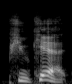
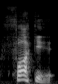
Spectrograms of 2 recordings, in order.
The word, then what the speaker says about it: Phuket: I was talking about the Thai city of Phuket, Phuket. And of course, that's really not how many people pronounce it. There's many dialects in Asia that read it just the way it's spelled. Fuck it, Phuket.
